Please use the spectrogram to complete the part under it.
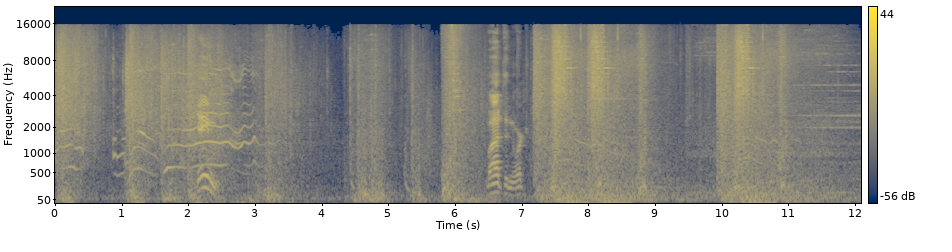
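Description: Sword blows strike and slash in quick bursts.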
